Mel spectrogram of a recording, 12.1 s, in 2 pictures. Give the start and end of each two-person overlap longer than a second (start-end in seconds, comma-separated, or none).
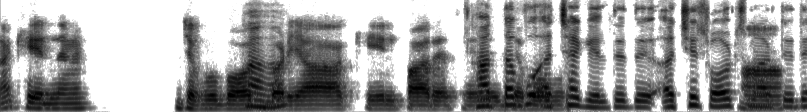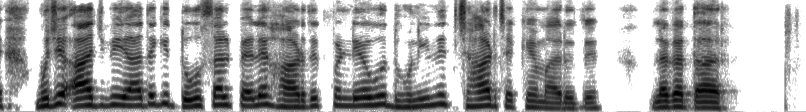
none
